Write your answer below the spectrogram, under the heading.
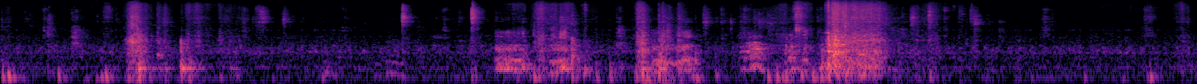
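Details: Playing Toy Poodle puppies, eight weeks old and from Tami's final litter, trade rough little growls and yips in several bursts, mixed with scrabbling, bumping and rustling sounds of their indoor tussle.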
